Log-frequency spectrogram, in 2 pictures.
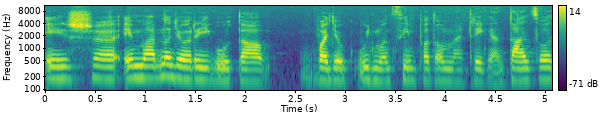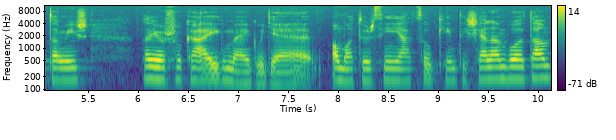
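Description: Very slowly and in a monotone, flat intonation, a woman talks with a very deep, low pitch and a dark, mellow tone. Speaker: acting student. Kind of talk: interview.

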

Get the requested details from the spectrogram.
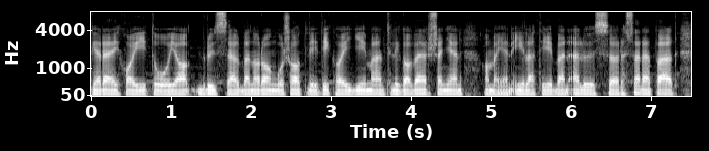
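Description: A man with a fairly low pitch talks in an ordinary speaking voice at a moderate speed. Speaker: radio sports host. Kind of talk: news reading. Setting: studio.

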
